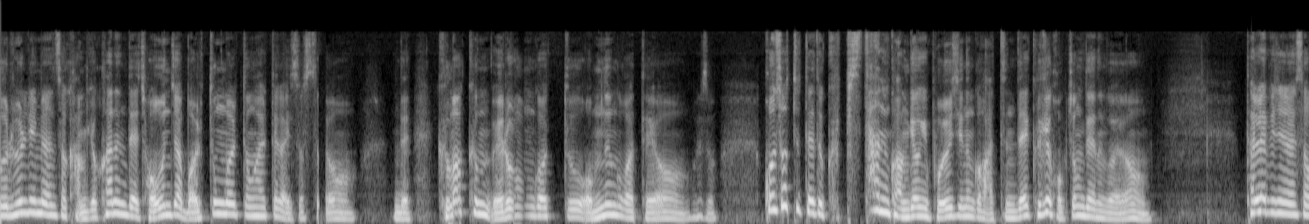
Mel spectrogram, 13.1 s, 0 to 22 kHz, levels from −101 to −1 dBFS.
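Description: At 3.09 to 3.13 s there's a short concealed packet loss: about 20 ms never arrived, so the receiver stretched the preceding sound to cover it, giving a quick smear. Right after, 3.17 to 3.27 s is a burst of packet loss. Roughly 80 ms went missing, the fill fades out as a held buzz or hiss, and the speech picks up further along with that chunk gone. More short concealed losses follow at 4.47 to 4.51 s and 4.55 to 4.59 s, each a tiny wobble, then a 40 ms one at 5.09 to 5.15 s. A second burst at 5.17 to 5.25 s drops about 60 ms the same fading way. Underneath, the call codec's band limit sits around 12 kHz.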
